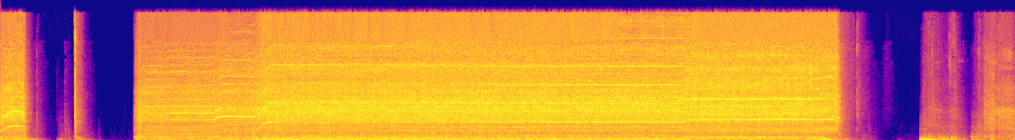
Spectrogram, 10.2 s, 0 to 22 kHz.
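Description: A power drill bores out a hole in a metal jig to 14 mm, a loud steady whine running for about seven seconds after a couple of short bursts, then cutting off with a brief restart at the end.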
